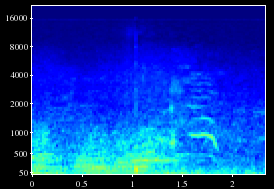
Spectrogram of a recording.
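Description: Shouted calls from players and spectators at a football ground over a steady low wind rumble on the microphone, with one sharp thud about a second in: the football being kicked.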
